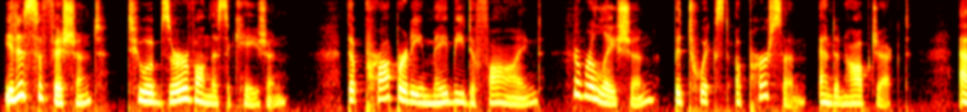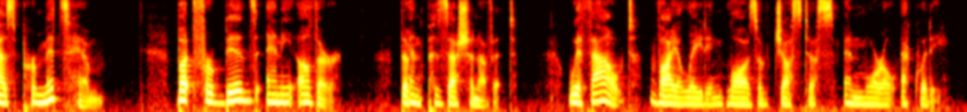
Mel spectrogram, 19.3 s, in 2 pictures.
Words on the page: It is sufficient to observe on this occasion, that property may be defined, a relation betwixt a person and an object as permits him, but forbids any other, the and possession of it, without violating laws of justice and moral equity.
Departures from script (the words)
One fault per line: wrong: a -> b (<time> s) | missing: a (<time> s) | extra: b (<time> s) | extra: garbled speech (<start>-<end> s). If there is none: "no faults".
no faults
